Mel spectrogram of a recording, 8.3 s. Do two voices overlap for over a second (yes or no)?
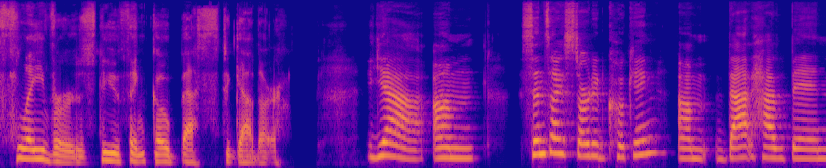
no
